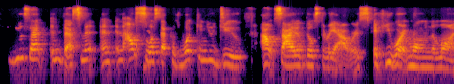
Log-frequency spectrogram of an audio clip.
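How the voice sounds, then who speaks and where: A woman with a New York accent talks at a fairly high pitch, her loudness swinging widely. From New York, Brooklyn. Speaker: business coach guest. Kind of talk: live stream interview.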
